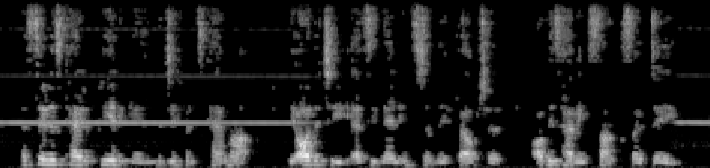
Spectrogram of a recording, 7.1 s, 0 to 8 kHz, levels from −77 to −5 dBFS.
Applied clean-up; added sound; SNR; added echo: none; Wind instrument, woodwind instrument; 16 dB; none.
